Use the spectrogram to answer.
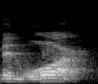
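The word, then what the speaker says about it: Benoir: he had been working with a guy named Ben War that's spelled b-e-n-o-i-r and he is a guitarist and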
